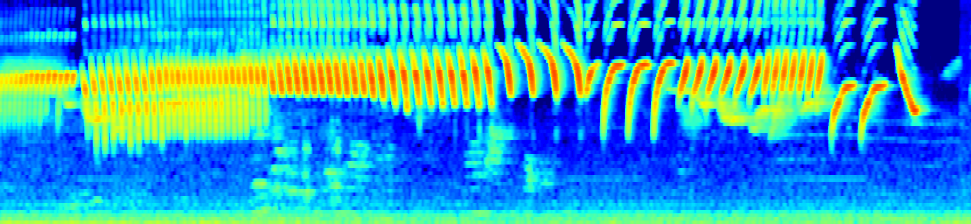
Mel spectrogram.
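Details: Domestic canary answering a rival singer with a long, steady buzzing roll that breaks into a series of quick, falling whistled sweeps.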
